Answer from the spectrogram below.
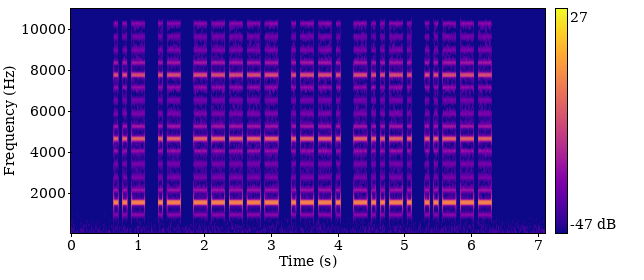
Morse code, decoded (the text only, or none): UA0P/2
